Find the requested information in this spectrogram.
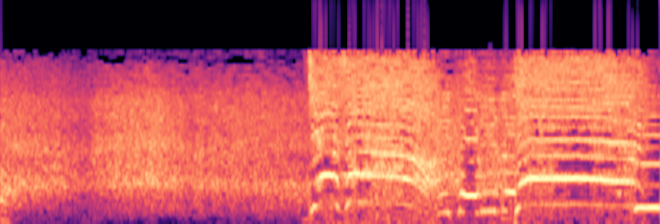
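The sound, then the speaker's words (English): A large audience shouts a phrase together in unison, loud, repeating it after a speaker, following a few seconds of murmuring crowd noise; the many voices rise in a sustained, chant-like cry. “Can I hear you with a loud voice shouting this after me?”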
